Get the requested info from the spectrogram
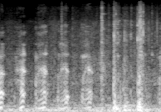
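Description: Metal frame and wheels of a loaded folding wagon knocking and clattering in quick succession as it is lifted into an SUV's cargo area, the sharpest knock near the end. Short bits of voice come in among the knocks.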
